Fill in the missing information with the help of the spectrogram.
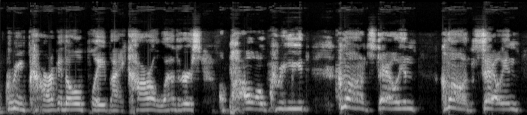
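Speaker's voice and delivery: high, drawn-out excited exclamations; hyped-up fanboy cheer. Acted. Fan cheering Carl Weathers as Apollo Creed, hyped and high. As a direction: stretch each name out high in fan excitement. Hyped reaction to the actor appearing.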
